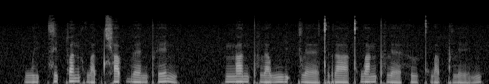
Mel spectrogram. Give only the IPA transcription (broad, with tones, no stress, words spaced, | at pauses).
wi˨˩t̚ si˥˩t̚fa˥˩nkwa˨˩t̚t͡ɕʰa˦˥p̚ bɛː˧npʰe˥˩n | ŋa˥˩npʰla˦˥wŋi˦˥ʔ klɛː˨˩traː˧ kʰwa˦˥ŋpʰlɛː˩˦ hɯː˨˩kʰwa˨˩p̚kle˩˦n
